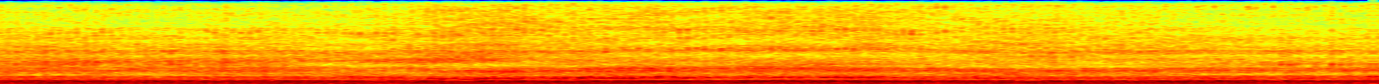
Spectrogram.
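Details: Troy-Bilt self-propelled mower with donor Honda engine replacing blown Briggs, after restart; steady even single-cylinder putter with no misses or knocks; seems a tiny bit low on compression but runs good.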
